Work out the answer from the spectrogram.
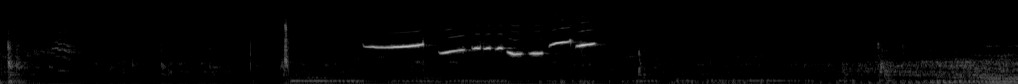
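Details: Calling female white-rumped shama, whose voice is meant to stir males to sing: after a sharp tap and quiet hum, a pure whistled phrase of a held note, short choppy notes, a lower pair and an upslurred ending.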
